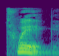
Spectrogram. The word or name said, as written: twig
